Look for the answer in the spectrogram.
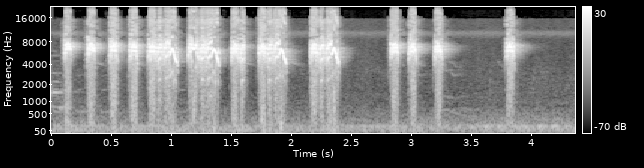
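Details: Crescent-chested babbler, masteran with a coarse, biting voice for training songbirds: a rapid string of short, scratchy high bursts, then a pause and a few spaced single rasps.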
